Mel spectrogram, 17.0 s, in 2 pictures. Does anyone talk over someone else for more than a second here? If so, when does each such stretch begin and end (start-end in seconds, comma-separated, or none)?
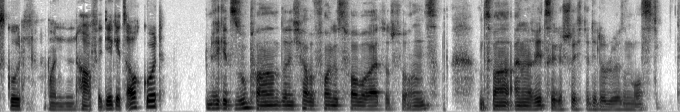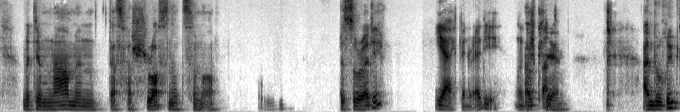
none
